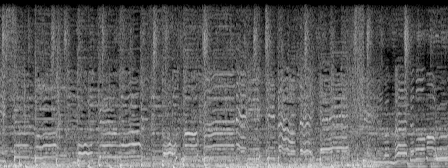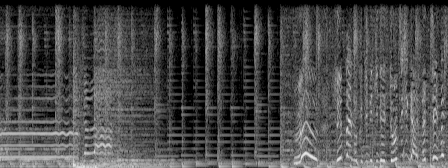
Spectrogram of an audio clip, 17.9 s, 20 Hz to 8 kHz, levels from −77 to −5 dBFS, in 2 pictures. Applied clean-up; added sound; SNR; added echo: none; Guitar; 9 dB; none.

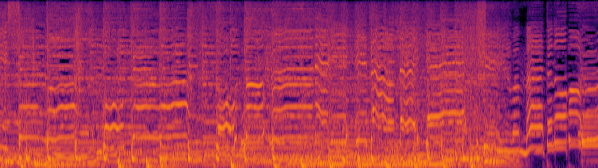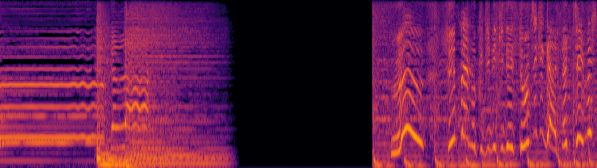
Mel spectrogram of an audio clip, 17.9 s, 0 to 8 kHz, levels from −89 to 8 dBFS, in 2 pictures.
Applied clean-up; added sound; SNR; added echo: none; none; none; none.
